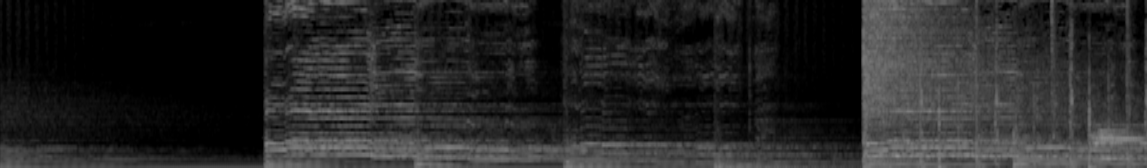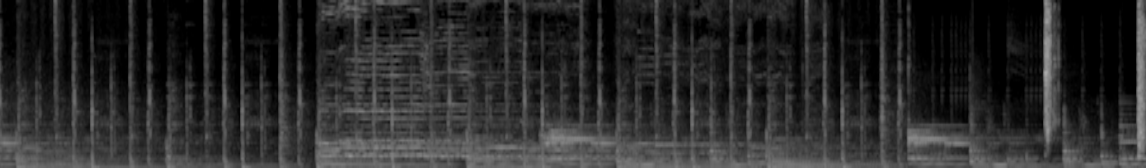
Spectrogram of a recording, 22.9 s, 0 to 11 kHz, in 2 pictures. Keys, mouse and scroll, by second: 1.0-6.0 drag, 6.6 1, 7.8 click, 9.3-10.9 drag, 10.9 right click, 12.2 click, 15.2 click, 16.0 space, 18.6-20.0 drag, 22.8 4.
